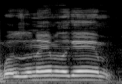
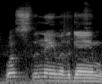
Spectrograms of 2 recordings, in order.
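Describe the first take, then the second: First: Pitched up, loud and frustrated; high strained voice. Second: Said in the usual way. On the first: Real, not acted. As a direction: squeak it out in frustration. Frustrated search for game name.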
